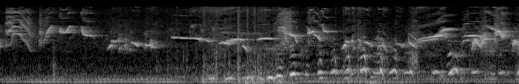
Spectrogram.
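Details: Tame Asian pied starling singing in the late afternoon during Ramadan: varied chattering song mixing high slurred whistles and squeaky notes with busier lower warbling phrases, dense and continuous, over a low background hum.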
